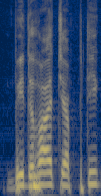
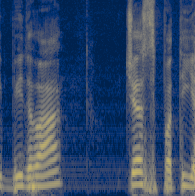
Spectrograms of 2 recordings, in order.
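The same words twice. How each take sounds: First: विधवा चपती with no s, "chapti"; विधवा चपती, the last word cut to two syllables; wrong form. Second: विधवा चसपति with s before p, "chas-pati"; विधवा, a pause, then चसपति with the s sounded; corrected form. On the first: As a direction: say विधवा चपती as "vidhva chap-ti". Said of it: "का क्या हो जाएगा". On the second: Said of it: "आपका हो जाएगा". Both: Shown as a demonstration.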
